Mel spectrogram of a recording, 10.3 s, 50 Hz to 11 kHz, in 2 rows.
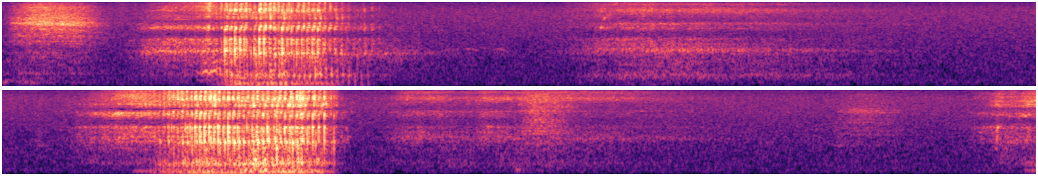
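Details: Loud, rough snores about every five seconds with quieter breaths between, roughly 12 a minute, from a sleeping dog; heavy snoring.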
